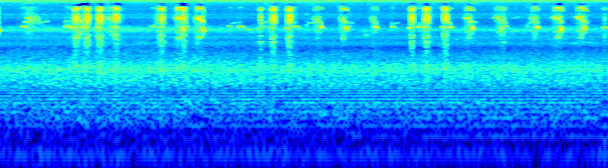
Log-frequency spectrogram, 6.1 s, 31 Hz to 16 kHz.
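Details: Great tit nestlings in a nest box at Falmouth, UK, 14 days after hatching in late April 2011. They give thin, very high chirps in quick clusters of two to four, with brief pauses between bursts.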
